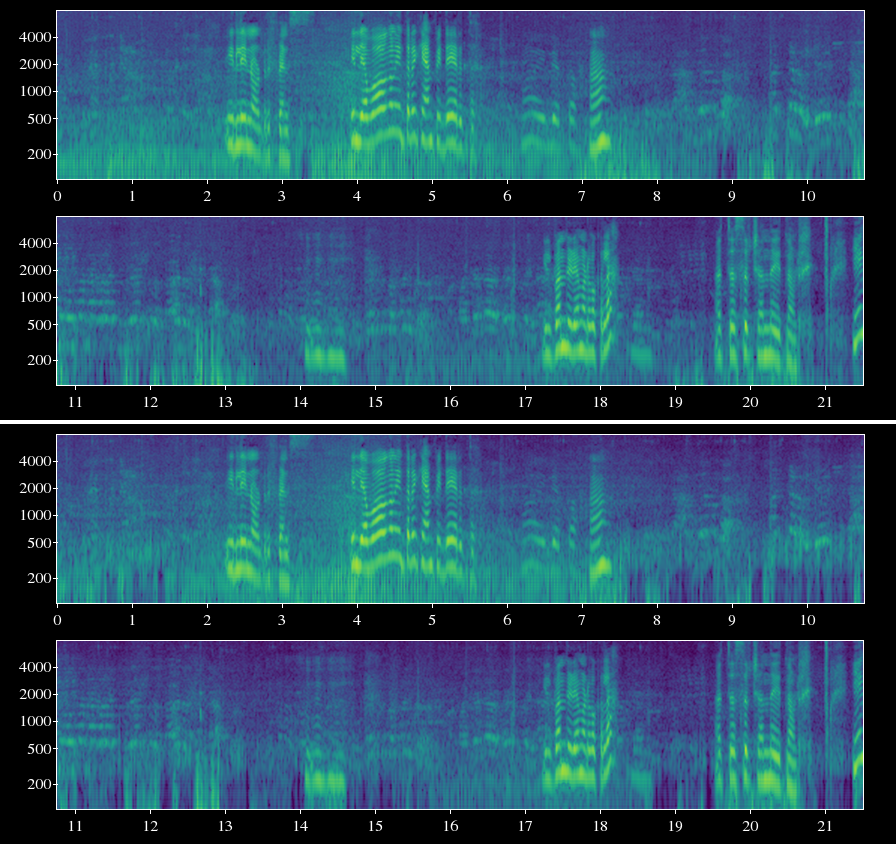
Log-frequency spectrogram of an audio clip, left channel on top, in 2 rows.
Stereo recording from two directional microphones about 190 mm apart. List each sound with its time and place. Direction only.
2.2 s speech: 15° right (ahead or behind)
3.4 s vehicle: 50° right (ahead or behind)
3.9 s speech: 25° right (ahead or behind)
4.6 s speech: 20° right (ahead or behind)
7.1 s speech: 10° right (ahead or behind)
14.1 s a sound: 25° right (ahead or behind)
17.2 s speech: 10° right (ahead or behind)
19.5 s speech: 20° right (ahead or behind)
